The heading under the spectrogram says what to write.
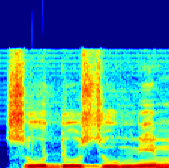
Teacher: ada mim yang bertasdid ghunah musyaddadah kita dengungkan dan ditahan selama tiga harakat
